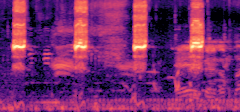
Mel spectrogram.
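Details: Black francolin in a forest in the early morning: short harsh, high bursts repeated about every three-quarters of a second, with quieter low background sounds between them.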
